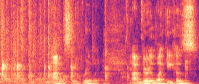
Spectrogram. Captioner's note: applauding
